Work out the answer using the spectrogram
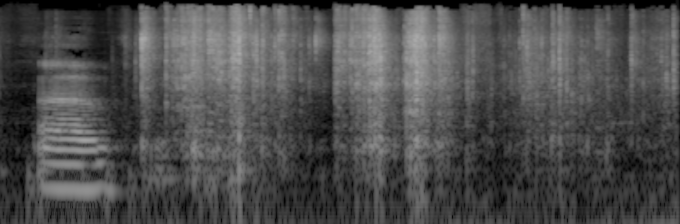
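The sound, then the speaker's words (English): Paper crinkling and crumpling as a wrapped gift is unwrapped. A short vocal sound comes first, then several seconds of loud, continuous rustling and crushing of the wrapping. “Do you want me to unwrap this on mic? Okay.”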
